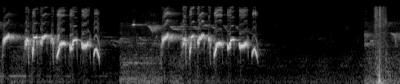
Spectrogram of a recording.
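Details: Caged red-whiskered bulbul trained to sing in the morning, with a long twisting double-voiced song; two bursts of rapid bright whistled notes, sliding and warbling, each about a second long, then silence and a brief clatter.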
